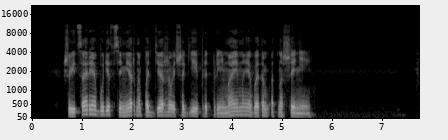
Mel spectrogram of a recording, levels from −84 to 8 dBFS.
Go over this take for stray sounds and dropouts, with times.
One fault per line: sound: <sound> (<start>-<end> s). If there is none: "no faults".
no faults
